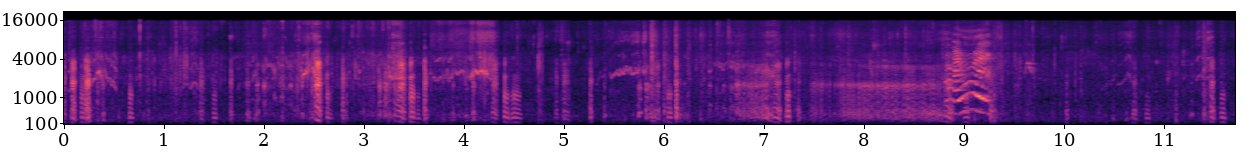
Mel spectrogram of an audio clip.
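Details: A pet Amazon parrot sitting on a bag of popcorn while being petted makes soft, varied chattering noises with short harmonic squawks and a brief rising-falling warble near the end, the bag crinkling throughout.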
